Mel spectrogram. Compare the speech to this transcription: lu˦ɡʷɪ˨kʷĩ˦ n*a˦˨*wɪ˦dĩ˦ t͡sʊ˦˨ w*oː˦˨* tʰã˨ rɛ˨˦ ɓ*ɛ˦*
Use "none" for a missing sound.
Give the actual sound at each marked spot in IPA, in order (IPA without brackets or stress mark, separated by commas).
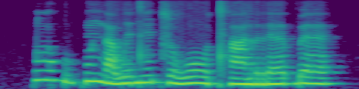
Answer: a˨, oː˦˨, ɛ˦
